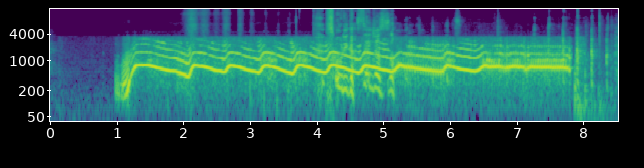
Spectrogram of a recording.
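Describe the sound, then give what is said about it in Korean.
A voice imitates a tow truck (wrecker) siren as a vocal impression trick, performed one more time: a loud, continuous wail whose pitch swoops up and down about a dozen times in quick rhythm before holding a steadier tone. A brief spoken remark follows. “자 레카 한 번 더 하겠습니다.”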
